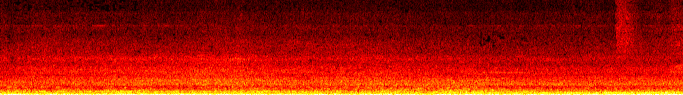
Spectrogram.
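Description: Steady street traffic: a continuous low rumble of buses and cars moving along a busy city road.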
